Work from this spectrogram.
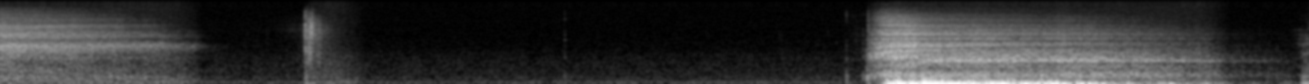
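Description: Slow guided breathing during a wellness podcast session: a soft exhale trailing off, a tiny click, then after a pause a long, full breath near the microphone, with no talking over it.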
